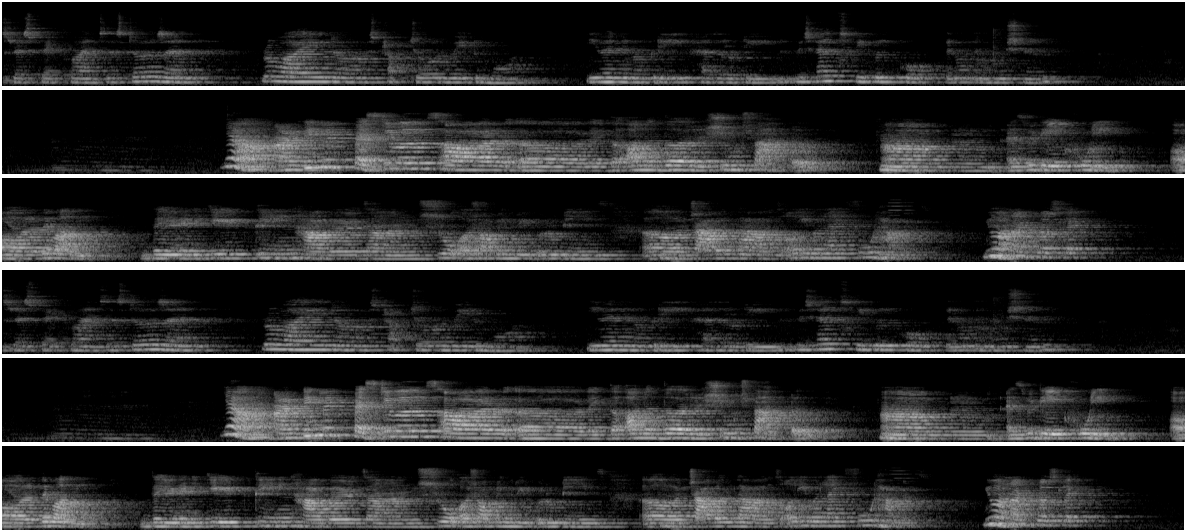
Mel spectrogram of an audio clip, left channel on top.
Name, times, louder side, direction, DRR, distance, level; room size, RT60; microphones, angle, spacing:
voice 1, 0.0-2.2 2.6-5.3 5.8-10.5 14.3-14.9 15.5-15.6 20.6-21.0 21.4-21.5 23.6-23.9 25.2-25.4 30.2-30.4 32.4-32.7 33.5-33.8, left 1 dB, 40° left, -3 dB, 0.5 m, -33 dB
voice 2, 12.3-13.2 14.0-20.0 20.6-22.9 23.5-24.6 25.0-32.6 33.5-34.4, right 2 dB, 70° right, -2 dB, 0.7 m, -26 dB
2.9 x 2.8 x 3.0 m, 1.4 s
head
